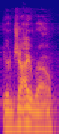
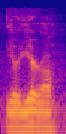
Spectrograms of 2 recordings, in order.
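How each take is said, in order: First: Gyro is pronounced the American way. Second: Gyro is pronounced the non-American way.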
